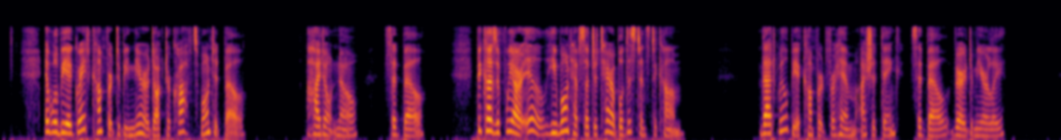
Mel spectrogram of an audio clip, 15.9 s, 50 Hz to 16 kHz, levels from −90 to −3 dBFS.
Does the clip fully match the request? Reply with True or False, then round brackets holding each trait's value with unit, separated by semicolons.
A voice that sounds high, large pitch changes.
True (210 Hz; 5.7 semitones)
